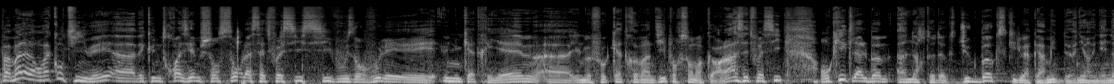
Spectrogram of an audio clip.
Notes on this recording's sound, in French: Emission en direct du Salon International de l'Agriculture Porte de Versailles à Paris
